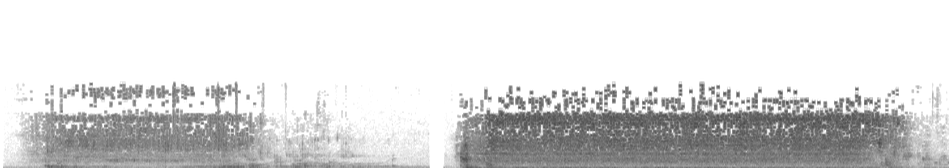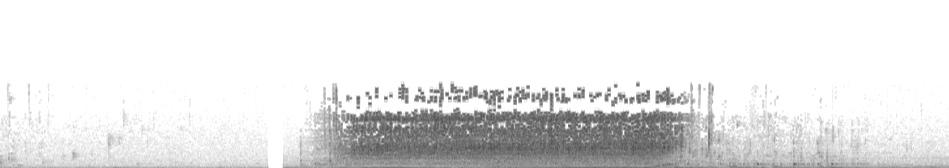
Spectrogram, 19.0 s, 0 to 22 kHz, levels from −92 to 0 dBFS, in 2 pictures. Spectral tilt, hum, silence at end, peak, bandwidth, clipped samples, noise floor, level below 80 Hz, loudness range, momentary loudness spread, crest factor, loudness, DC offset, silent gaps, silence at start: 1 dB/octave; none; 1.05 s; -12 dBFS; 11.5 kHz; under 0.1%; -64 dBFS; -52 dBFS; 13 LU; 14 LU; 18 dB; -25 LUFS; under 0.1%; 4.31-4.44 s, 12.19-12.31 s; 0.3 s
